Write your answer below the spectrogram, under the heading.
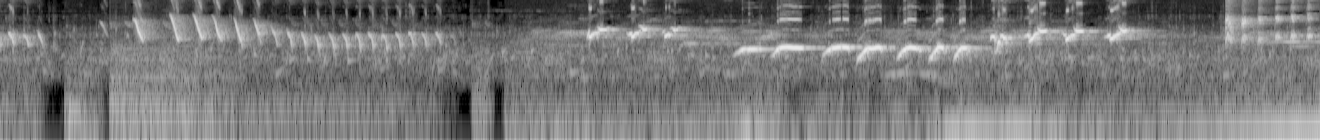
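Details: Murai batu, or white-rumped shama, in a training song meant to make listening birds answer: rapid falling note bursts, a steady rattle, then lower liquid slurred notes repeated in quick succession.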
